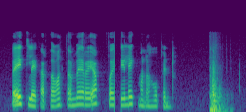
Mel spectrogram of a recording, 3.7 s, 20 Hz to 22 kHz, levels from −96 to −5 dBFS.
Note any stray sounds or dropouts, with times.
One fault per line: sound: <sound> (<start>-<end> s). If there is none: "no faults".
sound: dropout (1.7-1.8 s)
sound: thud (3.1-3.5 s)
